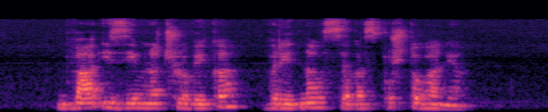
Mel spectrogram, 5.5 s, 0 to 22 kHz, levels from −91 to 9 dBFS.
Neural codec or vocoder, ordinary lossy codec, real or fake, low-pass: none; MP3, 96 kbps; real; 10.8 kHz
